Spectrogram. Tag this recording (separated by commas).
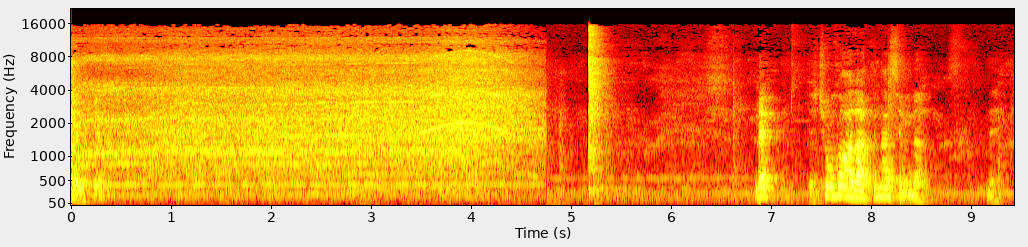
vacuum cleaner cleaning floors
